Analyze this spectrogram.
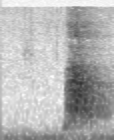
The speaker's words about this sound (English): If my dog will stop barking, my God, I don't know what's gotten into her.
